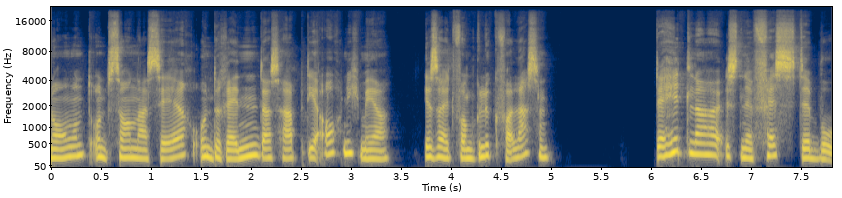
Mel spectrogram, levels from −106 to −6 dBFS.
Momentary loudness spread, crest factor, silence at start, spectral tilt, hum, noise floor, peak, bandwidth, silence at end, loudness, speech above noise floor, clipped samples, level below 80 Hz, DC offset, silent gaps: 5 LU; 16 dB; 0 s; -3.5 dB/octave; none; under -90 dBFS; -2 dBFS; 19 kHz; 0 s; -17 LUFS; over 73 dB; under 0.1%; -66 dBFS; under 0.1%; none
